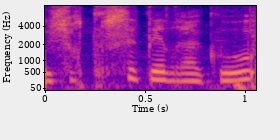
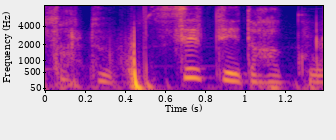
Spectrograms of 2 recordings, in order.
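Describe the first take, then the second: First: Said in the usual way. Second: Name stretched out long at the end; unusual sign-off. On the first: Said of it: "de base, je fais". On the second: Shown as a demonstration. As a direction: hold the last vowel of Draco in a long sign-off. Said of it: "C'est pas mon intro de base".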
